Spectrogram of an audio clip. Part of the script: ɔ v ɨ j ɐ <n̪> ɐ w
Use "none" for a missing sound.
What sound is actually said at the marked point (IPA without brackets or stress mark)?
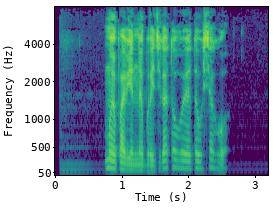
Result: d̪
